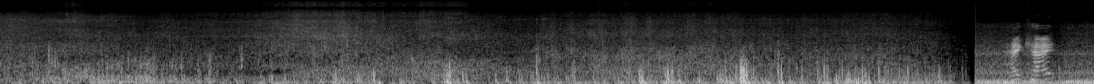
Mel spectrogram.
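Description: A sailboat cruising at almost 7 knots on the way to Great Keppel Island, with constant wind buffeting the microphone and waves rushing past the hull, loud and steady throughout.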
